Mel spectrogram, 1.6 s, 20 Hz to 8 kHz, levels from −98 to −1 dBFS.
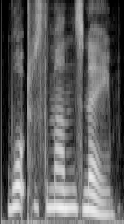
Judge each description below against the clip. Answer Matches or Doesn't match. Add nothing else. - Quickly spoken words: Doesn't match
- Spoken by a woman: Matches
